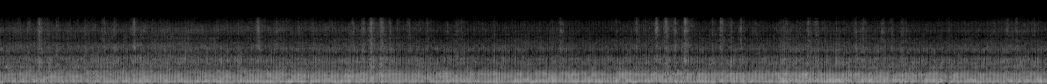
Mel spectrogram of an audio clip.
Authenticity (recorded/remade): remade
